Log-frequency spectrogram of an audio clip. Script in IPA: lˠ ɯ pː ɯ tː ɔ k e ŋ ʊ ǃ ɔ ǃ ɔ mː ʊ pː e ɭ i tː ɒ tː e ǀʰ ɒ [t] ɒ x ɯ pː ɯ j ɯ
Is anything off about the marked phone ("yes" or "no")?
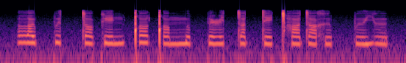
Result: no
